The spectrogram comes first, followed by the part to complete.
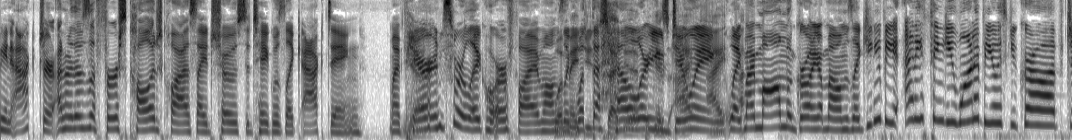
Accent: Alexandria, Virginia, United States; moved away; We grew up in the same area

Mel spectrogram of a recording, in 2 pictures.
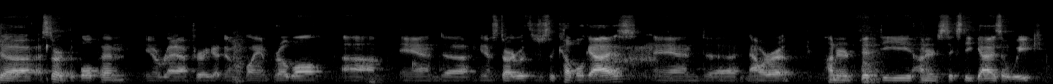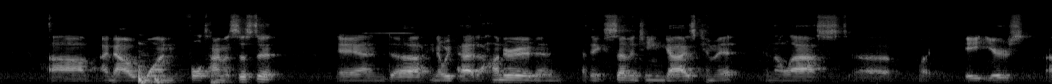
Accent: Indiana, United States; Indiana. Yeah, middle of nowhere, one of those small towns you just kind of like keep driving through

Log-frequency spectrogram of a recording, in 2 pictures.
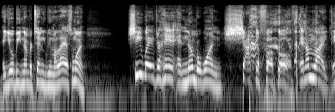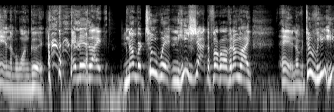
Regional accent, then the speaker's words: Philadelphia, Pennsylvania, United States; I'm from Philly

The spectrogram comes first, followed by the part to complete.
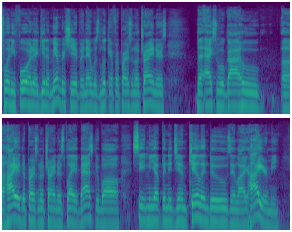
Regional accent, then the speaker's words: North Carolina, United States; moved away as an adult; now in California, United States; I moved to California from, I'm from North Carolina

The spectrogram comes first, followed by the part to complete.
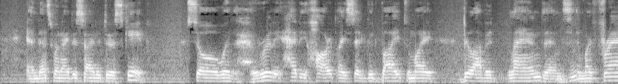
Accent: Poland; English is a second language; moved away as an adult; now in United States; You know, I grew up in communist Poland, but when I grew up in Poland, it was still Cold War.

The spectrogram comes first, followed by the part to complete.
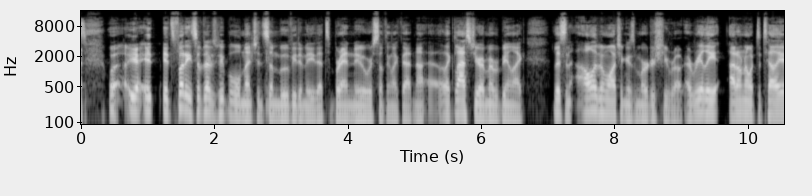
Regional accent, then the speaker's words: Massachusetts, United States; now in California, United States; I'm originally from Massachusetts

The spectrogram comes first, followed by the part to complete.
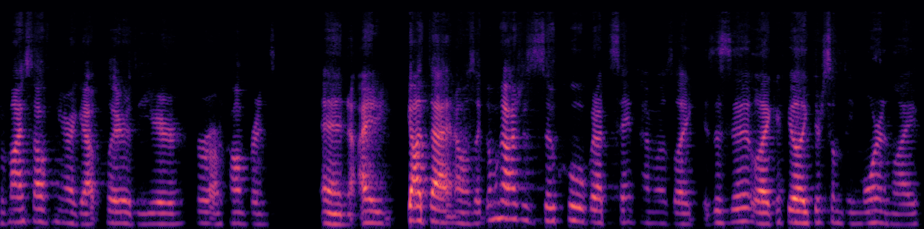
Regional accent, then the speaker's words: Cincinnati, Ohio, United States; moved away as an adult; now in Moorhead, United States; I grew up in a small town church back in Cincinnati.

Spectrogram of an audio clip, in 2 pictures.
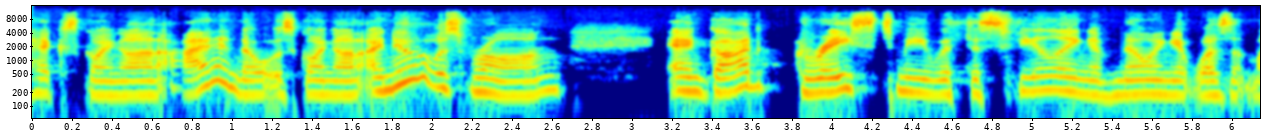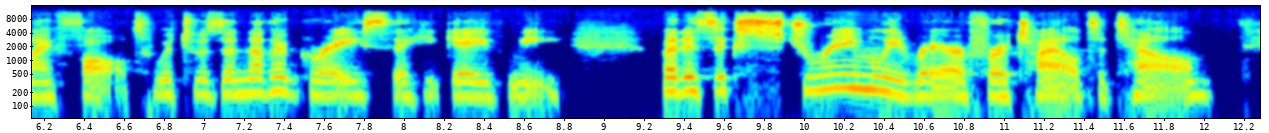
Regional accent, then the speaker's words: Seattle, Washington, United States; moved away as an adult; also born or lived in Palestine, Texas / Nice, France; now in Dallas, United States; I'm from the Pacific Northwest, Seattle.

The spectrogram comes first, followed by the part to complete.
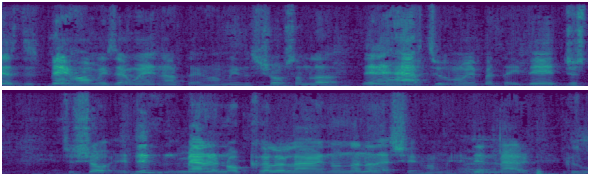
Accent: Los Angeles, California, United States; now in Oceanside, United States; I've been here 25 years. You know what I mean? I'm originally from South Central L.A.

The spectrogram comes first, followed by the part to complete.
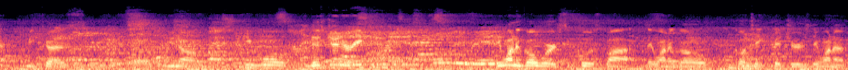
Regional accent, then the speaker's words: Long Beach, California, United States; moved away as an adult; now in Orange County, United States; Yeah, I was born and raised in Long Beach. I was born in Long Beach Memorial Hospital.

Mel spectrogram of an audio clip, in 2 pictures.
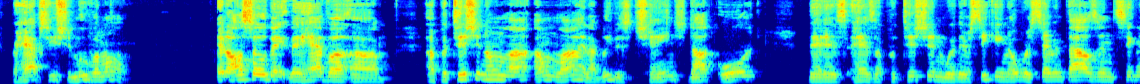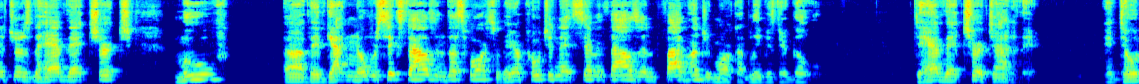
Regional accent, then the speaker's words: North Carolina, United States; I'm, I, I'm from North Carolina. I love barbecue. I just do.

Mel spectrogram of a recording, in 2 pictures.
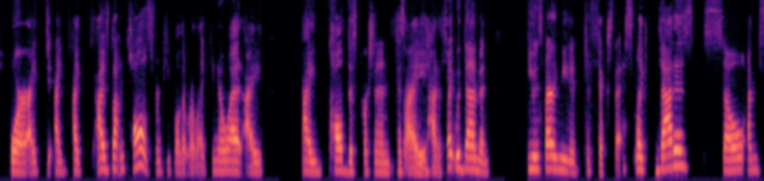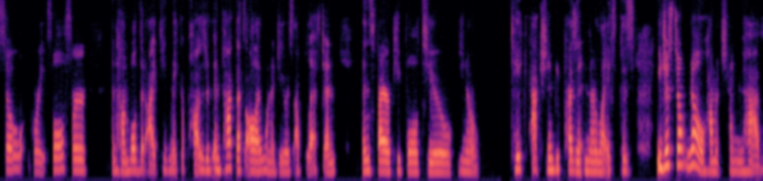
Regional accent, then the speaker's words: New England, United States; I'm from New England

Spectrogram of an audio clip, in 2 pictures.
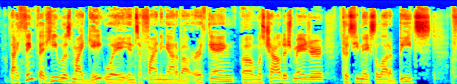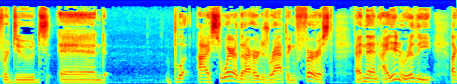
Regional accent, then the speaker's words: Alaska, United States; moved away; I'm from Alaska.

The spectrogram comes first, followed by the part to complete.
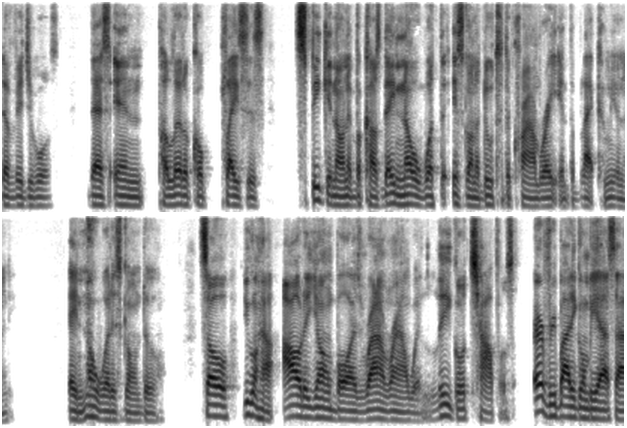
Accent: Tennessee, United States; moved away; my home state of Tennessee

